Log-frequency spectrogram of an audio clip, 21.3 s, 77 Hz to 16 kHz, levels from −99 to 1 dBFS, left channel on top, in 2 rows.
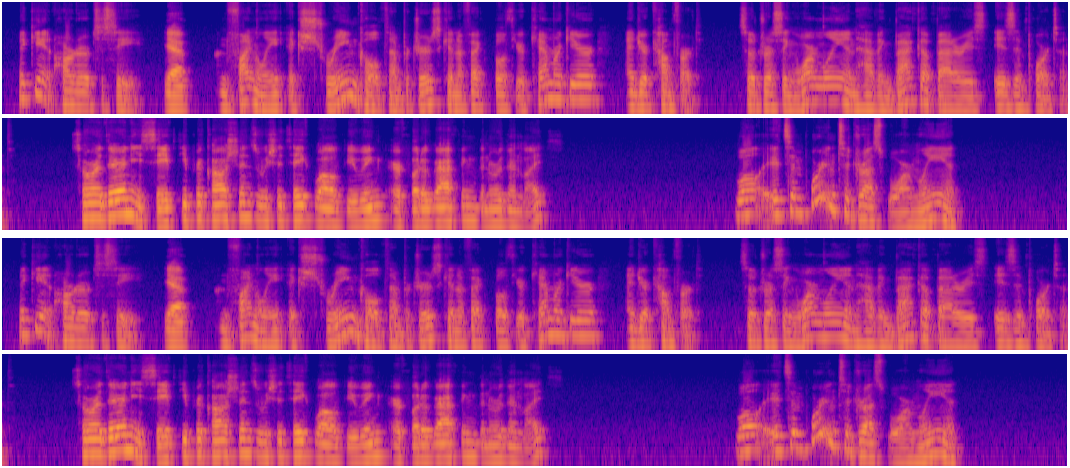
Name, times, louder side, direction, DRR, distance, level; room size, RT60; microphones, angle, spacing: voice 1, 0.2-1.4 2.2-5.9 6.2-6.9 7.4-10.7 18.0-20.2, left 1 dB, 80° left, 0.7 m, -35 dB
voice 2, 11.5-16.1, left 2 dB, 15° left, 0.3 m, -30 dB
2.3 x 2.0 x 2.9 m
head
